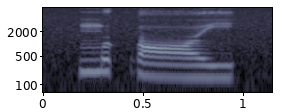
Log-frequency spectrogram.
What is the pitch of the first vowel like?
high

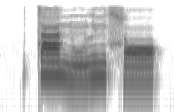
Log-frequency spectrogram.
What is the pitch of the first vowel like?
high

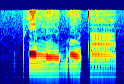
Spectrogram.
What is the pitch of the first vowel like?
high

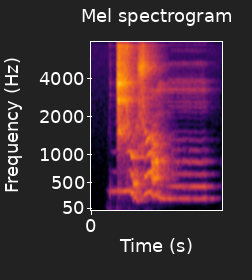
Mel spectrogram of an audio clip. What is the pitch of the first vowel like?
falling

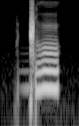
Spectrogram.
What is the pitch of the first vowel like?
high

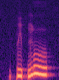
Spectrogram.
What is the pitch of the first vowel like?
low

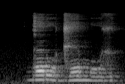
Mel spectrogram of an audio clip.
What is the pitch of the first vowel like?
high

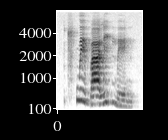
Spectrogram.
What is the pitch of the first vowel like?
falling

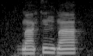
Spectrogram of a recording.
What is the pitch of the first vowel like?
low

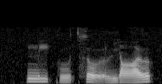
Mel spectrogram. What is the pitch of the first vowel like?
falling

